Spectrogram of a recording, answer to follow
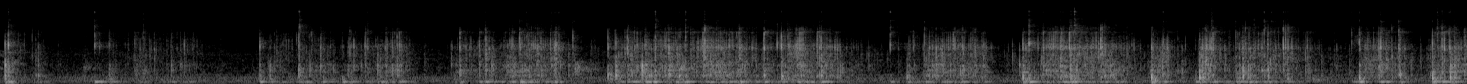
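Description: A straw stirring a drink in a tall glass, knocking and clinking rapidly against the glass in spells of a second or two at a time.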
